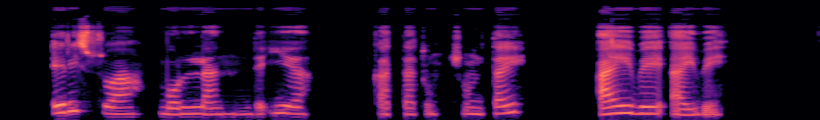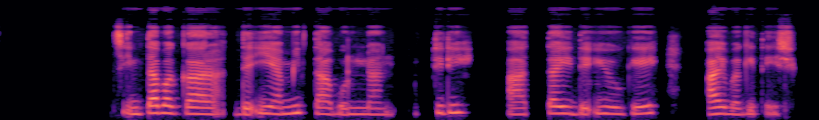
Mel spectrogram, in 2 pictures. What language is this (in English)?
Wolaytta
